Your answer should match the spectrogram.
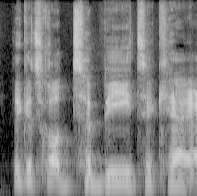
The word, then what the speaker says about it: Takei: It's called To Be Takei. I saw it in the theaters years ago. It's really, really good. If you're remotely a fan of actually, it's technically pronounced George Takei, but if you say George Takei, nobody will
